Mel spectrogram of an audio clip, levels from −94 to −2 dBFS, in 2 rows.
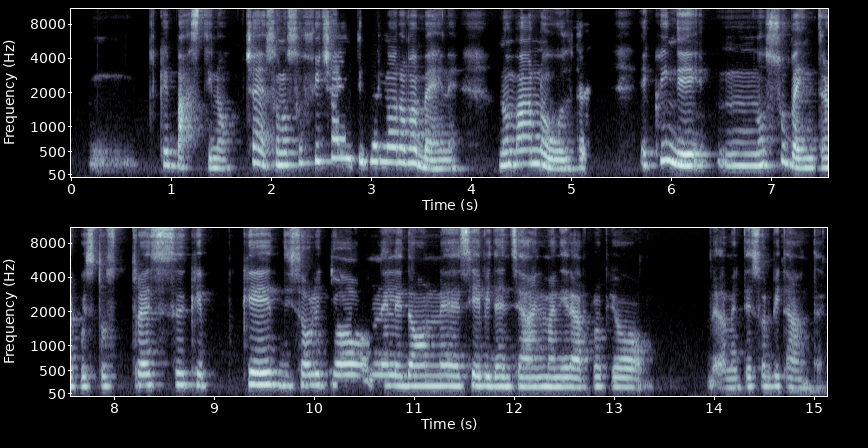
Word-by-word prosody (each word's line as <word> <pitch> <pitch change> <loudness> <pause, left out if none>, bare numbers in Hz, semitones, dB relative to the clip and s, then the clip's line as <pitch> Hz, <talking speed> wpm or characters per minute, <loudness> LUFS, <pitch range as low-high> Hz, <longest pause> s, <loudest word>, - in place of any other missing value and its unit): mhmm, 285 -2 -21 0.2
che 250 -1 -4
bastino, 185 -4 -1
cioè, 280 -5 +2
sono 245 0 0
sufficienti 315 +6 -1
per 310 0 0
loro 295 -1 +2
va 280 -1 +3
bene, 175 -3 -1 0.4
non 245 +2 0
vanno 265 -4 +2
oltre. 175 +1 -3 0.5
E 235 0 -7
quindi, 230 -6 +3
mhmm, 230 -4 -3
non 240 +2 +1
subentra 190 - 0
questo 195 +1 -1
stress 215 +3 +2
che 220 -1 -7 0.3
che 235 -1 +4
di 210 -1 -5
solito 215 0 -1 0.2
nelle 210 -1 -1
donne 205 0 0
si 200 +2 +7
evidenzia 195 -1 +1
in 190 0 -2
maniera 185 -1 0
proprio 185 +1 -6 0.5
veramente 175 +2 -9
esorbitante. 190 -3 -5
210 Hz, 130 wpm, -21 LUFS, 190-240 Hz, 0.5 s, si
